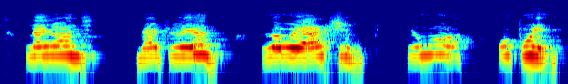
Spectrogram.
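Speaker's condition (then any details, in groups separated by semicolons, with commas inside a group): Spastic cerebral palsy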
